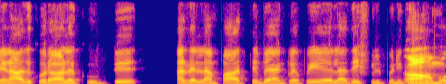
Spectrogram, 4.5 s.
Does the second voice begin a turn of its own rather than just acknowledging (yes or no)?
yes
